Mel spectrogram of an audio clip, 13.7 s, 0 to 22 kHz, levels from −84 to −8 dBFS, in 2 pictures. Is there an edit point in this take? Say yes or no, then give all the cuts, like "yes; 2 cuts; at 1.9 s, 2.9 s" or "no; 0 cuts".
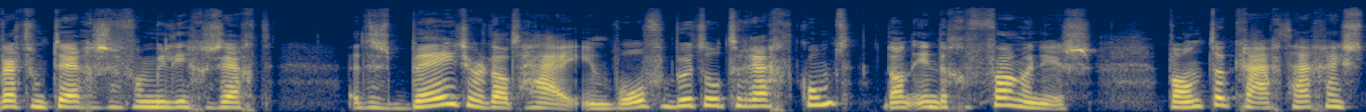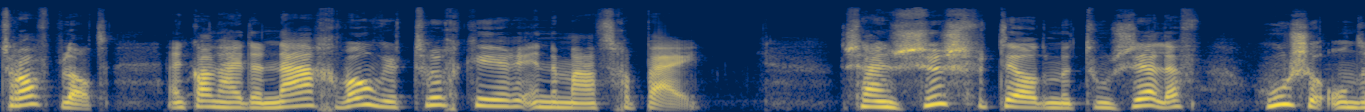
no; 0 cuts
